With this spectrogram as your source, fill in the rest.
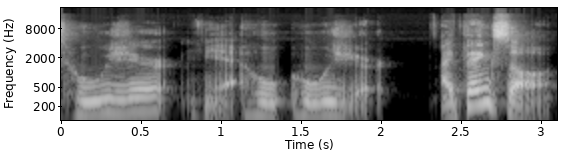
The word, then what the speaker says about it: Hoosier: It's not pronounced Hoser. It's Hoosier.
